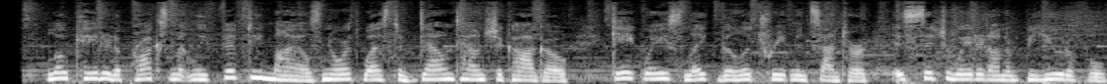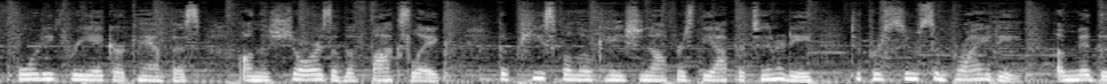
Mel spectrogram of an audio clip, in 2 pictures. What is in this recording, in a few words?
Narration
